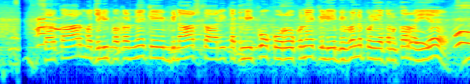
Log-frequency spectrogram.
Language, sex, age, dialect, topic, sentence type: Hindi, male, 25-30, Awadhi Bundeli, agriculture, statement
